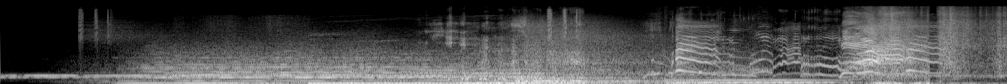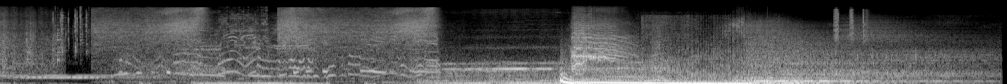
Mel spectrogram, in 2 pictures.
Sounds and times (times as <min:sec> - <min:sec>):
Music: 0:00.0 - 0:12.2, 0:14.2 - 0:20.1.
